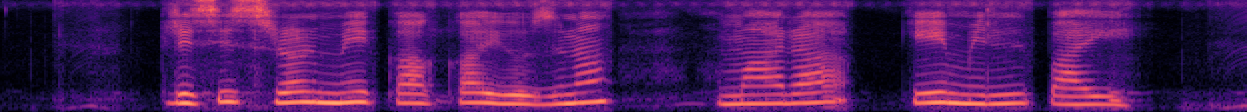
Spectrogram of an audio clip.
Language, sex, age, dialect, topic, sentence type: Bhojpuri, female, 18-24, Western, banking, question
